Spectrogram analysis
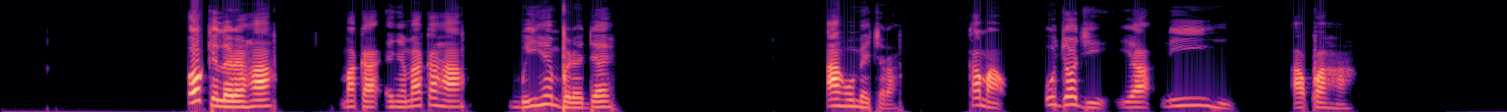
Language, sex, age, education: Igbo, male, 30-45, tertiary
